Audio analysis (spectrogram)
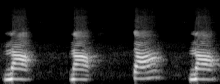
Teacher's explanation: நாவின் நுனி மேல்வாய் பல்லின் அடிப்பகுதியை தொடுவதால் நகரம் பிறக்கிறது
